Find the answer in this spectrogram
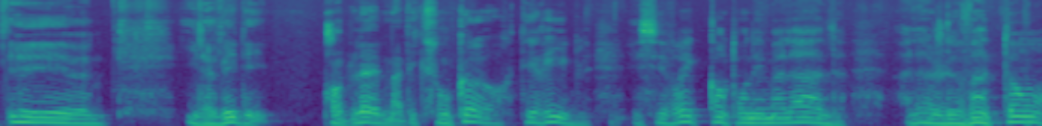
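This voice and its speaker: A man's somewhat breathy voice, dark and mellow in tone, at medium pitch with ordinary pitch variation, a fairly slow pace, and long, frequent pauses. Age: 70s. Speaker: novelist. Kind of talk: interview. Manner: hesitant, many fillers.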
